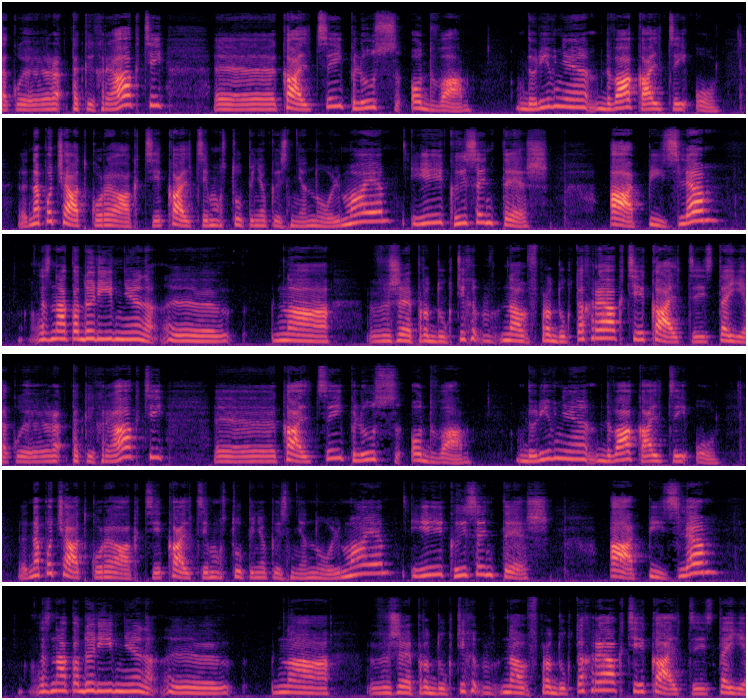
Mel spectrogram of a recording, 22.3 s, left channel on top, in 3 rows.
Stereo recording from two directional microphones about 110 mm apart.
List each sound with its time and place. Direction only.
0.0 s speech: 35° left (ahead or behind)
